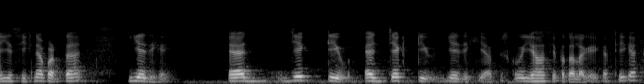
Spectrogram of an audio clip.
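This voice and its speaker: A gravelly, slightly high-voiced middle-aged man from Jammu and Kashmir walks his students through a tutorial one step at a time. He talks patiently and repeats himself, checking often that they follow. The recording sounds dull and lo-fi. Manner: patient, repetitive, keeps checking with "theek hai". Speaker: teacher. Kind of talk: screen-guided tutorial.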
